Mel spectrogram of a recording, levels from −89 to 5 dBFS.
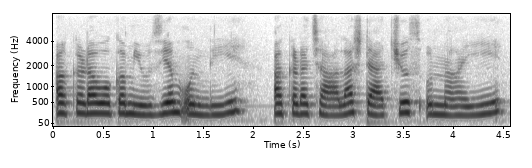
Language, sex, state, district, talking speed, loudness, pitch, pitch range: Telugu, female, Telangana, Hyderabad, 105 wpm, -16 LUFS, 230 Hz, 210-240 Hz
